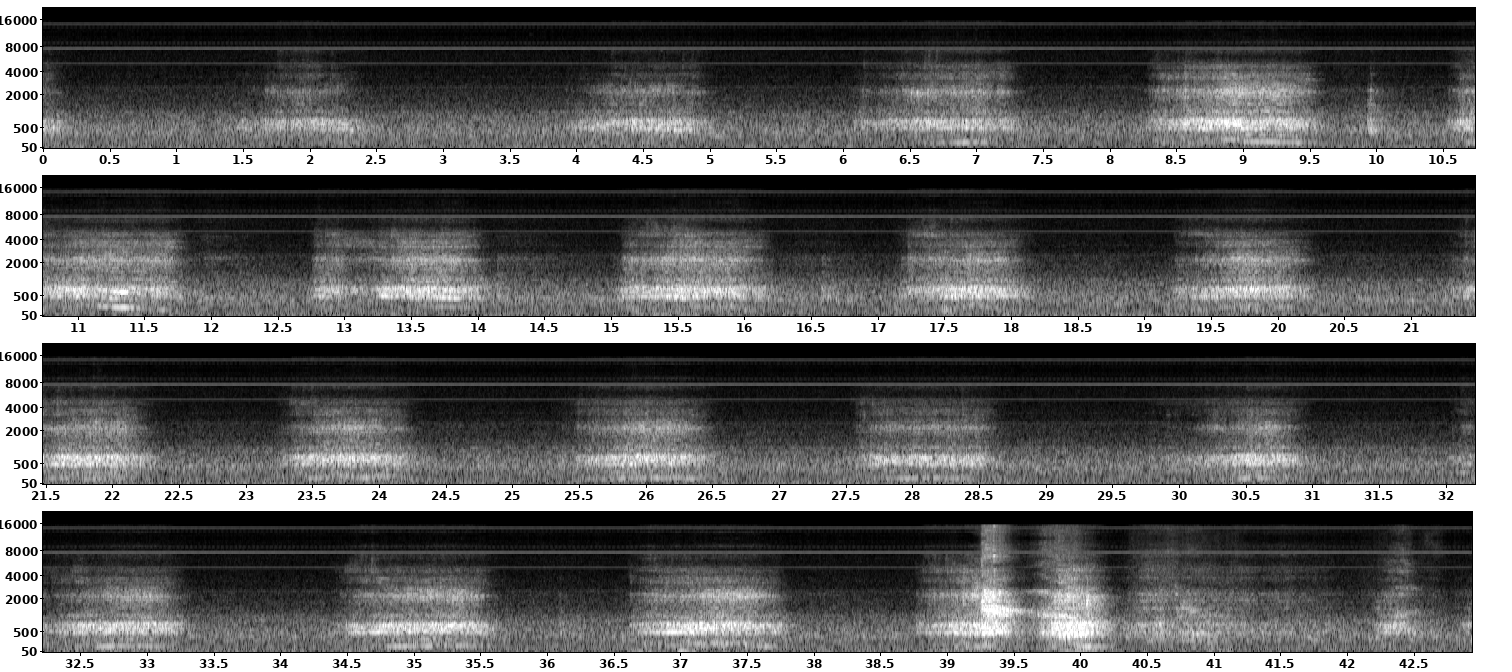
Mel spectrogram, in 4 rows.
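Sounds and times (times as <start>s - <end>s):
person snoring: 1.5s - 2.4s, 4.0s - 5.0s, 6.1s - 7.4s, 8.3s - 9.6s, 10.6s - 11.9s, 12.8s - 14.1s, 15.1s - 16.2s, 32.1s - 33.3s, 34.4s - 35.7s, 36.6s - 37.8s, 38.8s - 42.9s.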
